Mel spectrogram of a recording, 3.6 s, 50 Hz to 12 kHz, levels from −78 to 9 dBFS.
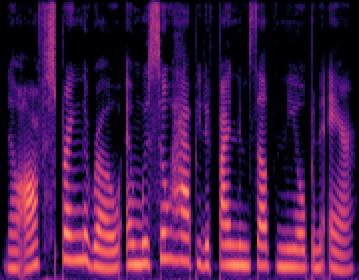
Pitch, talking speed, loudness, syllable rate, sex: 235 Hz, 265 wpm, -16 LUFS, 5.5 syllables/s, female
